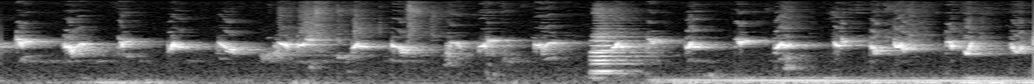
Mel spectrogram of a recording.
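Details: Sooty-headed bulbul, a female calling the male, gives crisp, separated whistled notes in a regular bouncing rhythm, then continues as a low humming drone begins partway through.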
